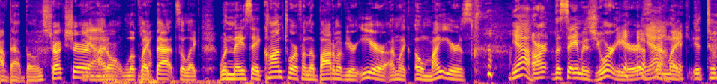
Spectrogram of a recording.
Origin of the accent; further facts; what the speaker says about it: Michigan, United States; Yeah, so I'm from Michigan.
